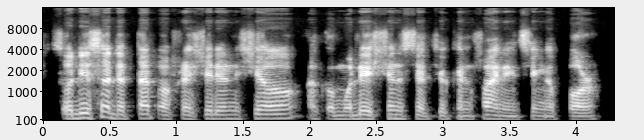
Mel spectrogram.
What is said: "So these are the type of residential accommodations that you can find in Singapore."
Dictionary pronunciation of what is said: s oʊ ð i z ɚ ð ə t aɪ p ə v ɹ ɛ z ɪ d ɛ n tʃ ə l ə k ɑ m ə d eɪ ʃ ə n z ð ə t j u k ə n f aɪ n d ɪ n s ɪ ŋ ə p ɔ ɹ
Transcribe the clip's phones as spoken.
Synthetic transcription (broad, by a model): s oʊ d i s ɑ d ə t aɪ p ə p ɹ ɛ s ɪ d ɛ n ʃ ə l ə k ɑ m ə d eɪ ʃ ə n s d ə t j u k ə n f aɪ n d ɪ n s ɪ ŋ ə p ɔ ɹ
